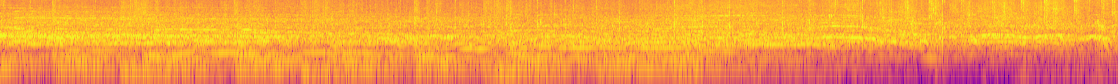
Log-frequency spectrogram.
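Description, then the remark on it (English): A crowd applauds and cheers steadily as guest Anthony Romero, a lawyer, walks in, with whoops and shouts rising over a dense wash of clapping that stays loud for the whole stretch, fading slightly near the end. “Did you ever think as a lawyer one day people would be cheering for you when you walked into a room?”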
